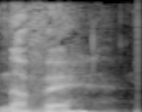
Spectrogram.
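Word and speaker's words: Naveh (נווה): It's Tzion Leshem of Naveh. Is that the right pronunciation? You keep saying Naveh. – Whatever. I'm Israeli, so Naveh.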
